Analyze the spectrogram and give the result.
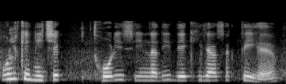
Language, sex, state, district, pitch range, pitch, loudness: Hindi, male, Arunachal Pradesh, Lower Dibang Valley, 190-225 Hz, 200 Hz, -16 LUFS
